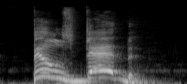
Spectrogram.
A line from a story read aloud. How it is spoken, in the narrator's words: a voice shouting from the house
